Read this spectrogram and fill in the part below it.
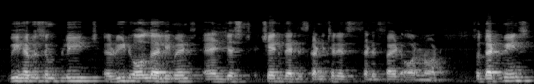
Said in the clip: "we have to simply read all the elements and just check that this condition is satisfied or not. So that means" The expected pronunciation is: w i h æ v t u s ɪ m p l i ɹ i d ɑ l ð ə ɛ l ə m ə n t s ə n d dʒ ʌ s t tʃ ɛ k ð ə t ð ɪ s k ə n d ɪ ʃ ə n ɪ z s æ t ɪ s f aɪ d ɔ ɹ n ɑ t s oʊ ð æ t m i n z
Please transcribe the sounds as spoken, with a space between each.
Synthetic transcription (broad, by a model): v i h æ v t u s ɪ m p l i ɹ i d ɑ l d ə ɛ l ə m ə n t s ə n d dʒ ʌ s t tʃ ɛ k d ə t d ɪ s k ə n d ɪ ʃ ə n ɪ z s æ t ɪ s f aɪ d ɔ ɹ n ɑ t s oʊ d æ t m i n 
